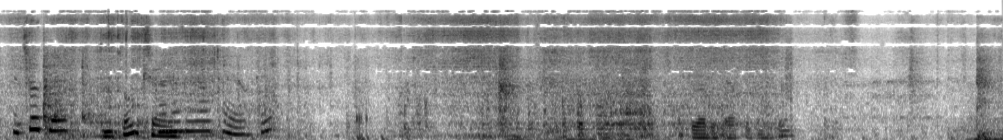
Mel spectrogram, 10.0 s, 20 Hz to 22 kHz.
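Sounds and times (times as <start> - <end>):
sack brushing against cardboard: 5.8 - 8.0.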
